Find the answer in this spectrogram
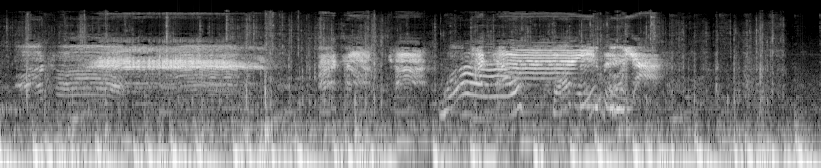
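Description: Furby toys chattering and singing in high, warbling electronic voices, in two long phrases with short bursts between, over a steady low pulsing rumble as they dance.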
